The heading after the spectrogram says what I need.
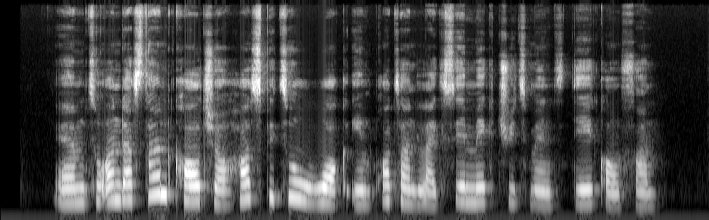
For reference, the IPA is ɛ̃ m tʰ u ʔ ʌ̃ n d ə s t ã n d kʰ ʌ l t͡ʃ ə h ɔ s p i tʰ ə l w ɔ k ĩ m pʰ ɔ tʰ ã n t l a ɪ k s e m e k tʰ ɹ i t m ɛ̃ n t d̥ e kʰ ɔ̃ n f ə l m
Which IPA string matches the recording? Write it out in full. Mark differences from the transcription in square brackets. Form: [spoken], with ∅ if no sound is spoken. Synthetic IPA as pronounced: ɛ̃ m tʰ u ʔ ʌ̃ n d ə s t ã n d kʰ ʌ l t͡ʃ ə h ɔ s p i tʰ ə l w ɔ k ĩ m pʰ ɔ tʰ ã n t l a ɪ k s e m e k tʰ ɹ i t m ɛ̃ n t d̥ e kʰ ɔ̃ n f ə [∅] m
